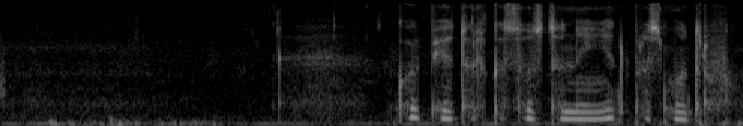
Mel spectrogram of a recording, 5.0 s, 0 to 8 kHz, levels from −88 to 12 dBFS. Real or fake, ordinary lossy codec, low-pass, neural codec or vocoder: real; none; 7.2 kHz; none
